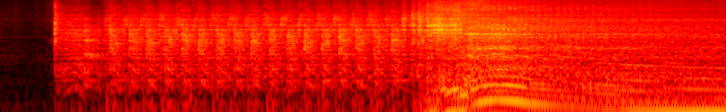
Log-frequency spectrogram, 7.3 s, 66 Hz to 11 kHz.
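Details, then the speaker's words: Porsche Boxster flat-six, bought as Britain's cheapest under £2,000, starting after an OBD reader cleared codes despite reporting no faults: about four seconds of even cranking, then it catches cleanly into a smooth steady idle, no smoke, no odd noises; normal start-up and idle. "just sounds absolutely lovely lovely no smoke no alien sounds it just sounds wonderful"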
